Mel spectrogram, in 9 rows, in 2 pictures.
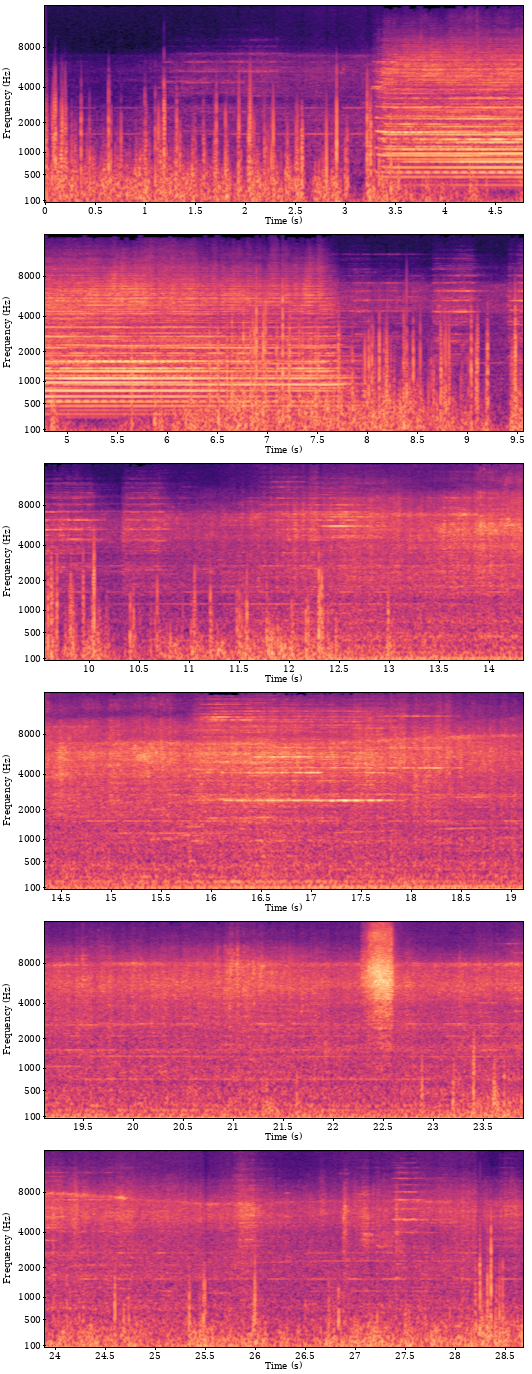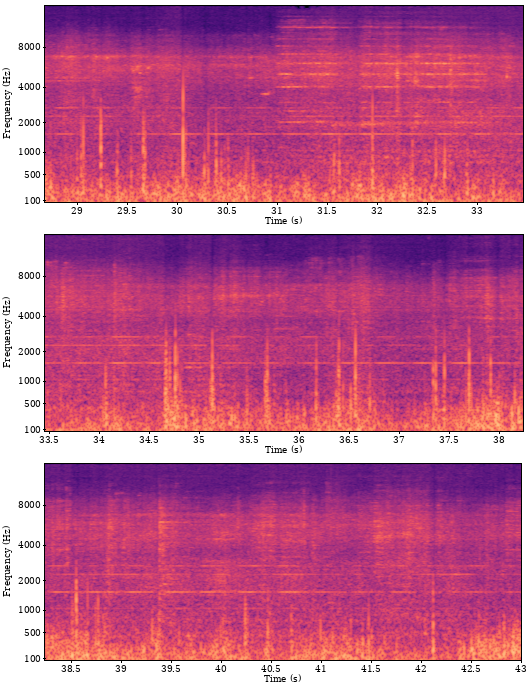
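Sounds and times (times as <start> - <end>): diesel locomotive droning: 0.0 - 43.0
high squeal: 12.1 - 19.0
sharp hiss: 22.3 - 22.7.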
